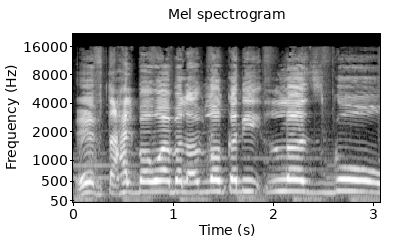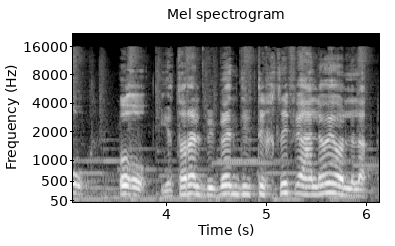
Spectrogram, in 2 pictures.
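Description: A young man with an Egyptian Arabic accent hosting an excited let's-play commentary, dropping English exclamations as he plays. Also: very high voice, fast. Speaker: gaming channel host. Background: faint background music.

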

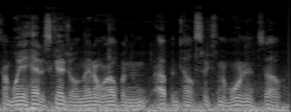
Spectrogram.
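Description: A travel vlogger with a deep, steady voice talks fast over a noisy background. His narration is casual and rambling, full of wry, self-deprecating asides.

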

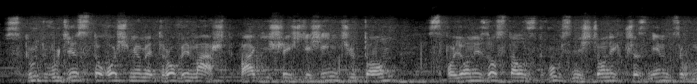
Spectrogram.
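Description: In a solemn, declamatory, old-fashioned style, a man with a fairly high voice narrates a 1940s newsreel. His delivery is formal, and the low-quality vintage soundtrack carries music underneath.

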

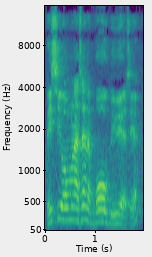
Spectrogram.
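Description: A man, chatting casually to his viewers as he films his family's day at home. His voice sits a little high, with a faint hiss of noise behind it. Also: animated, moderate pace, echoey room. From Gujarat, India. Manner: chatty, talks to viewers as "guys". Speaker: vlogger. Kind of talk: casual family vlog chat.

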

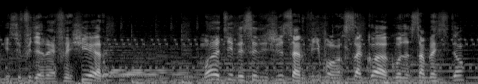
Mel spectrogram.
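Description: A domineering woman studio boss, read by a man playing a video game, curt and condescending. The voice sits somewhat high. Music plays clearly underneath. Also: a little fast, natural voice. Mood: scornful.

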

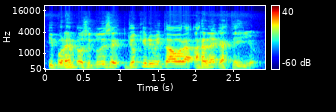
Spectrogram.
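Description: Fast-talking interviewer. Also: male voice, on the high side, expressive, reverberant. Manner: rapid, curious questioning. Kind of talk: casual interview.

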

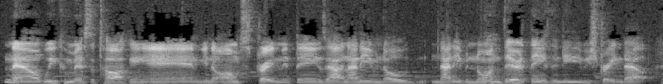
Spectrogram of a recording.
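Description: A man's voice: fairly low pitch, a little fast, faint music behind. A man in his thirties, co-hosting a vlog, telling a story casually and acting out the dialogue. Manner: animated storyteller, acts out dialogue. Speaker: vlog co-host.

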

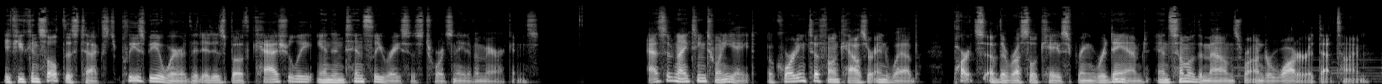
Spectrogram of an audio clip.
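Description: Man, very deep voice, dry close sound, steady scripted history narration. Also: dry recording. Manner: steady, measured reading. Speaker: library podcast host.

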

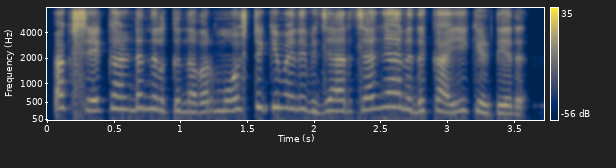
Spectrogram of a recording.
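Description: A woman's voice: high voice, expressive, fairly quick, bright, forceful tone, heavily acted. Tearful pleading young woman, read by a woman narrator. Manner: pleading, weepy.

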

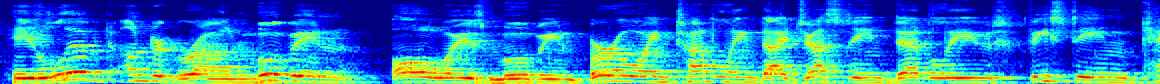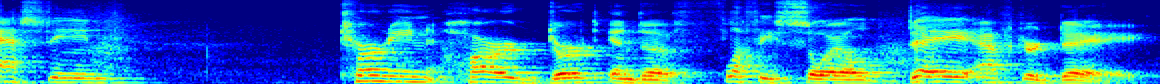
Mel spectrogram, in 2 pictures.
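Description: A mayor in his sixties reads a picture book expressively at a library children's story time, speaking simply to the kids. His voice is fairly high and slow. He sits at a table in a small meeting room with a whiteboard, and the sound is roomy and echoing.

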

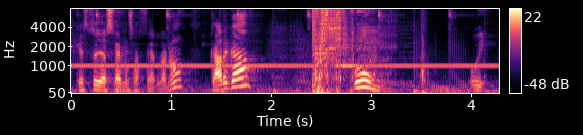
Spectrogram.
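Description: A man doing excitable gameplay commentary, bursting into shouts and laughs between mumbled asides. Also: fairly high pitch, measured pace. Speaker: gaming video host. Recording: music playing behind.

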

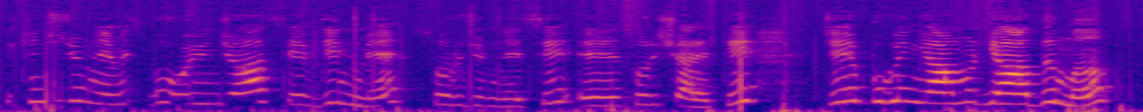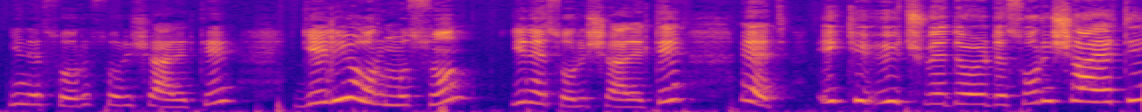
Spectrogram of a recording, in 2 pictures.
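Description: A woman reading out test questions to young pupils and explaining each answer in a clear, patient way. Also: high voice, expressive, normal speed, a little hiss or hum.

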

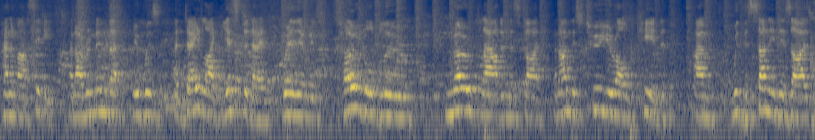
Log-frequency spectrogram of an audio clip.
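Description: This eulogist is a man in his fifties from Argentina whose first language is Spanish, and his high-sitting voice moves at a moderate pace over music. He rambles animatedly through a story at a memorial, both hands gesturing broadly. The glass-walled beachside room, recorded by a distant camera, sounds roomy and noisy.

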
